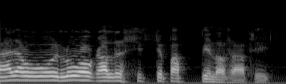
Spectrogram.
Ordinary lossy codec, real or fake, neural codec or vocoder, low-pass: none; real; none; 19.8 kHz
